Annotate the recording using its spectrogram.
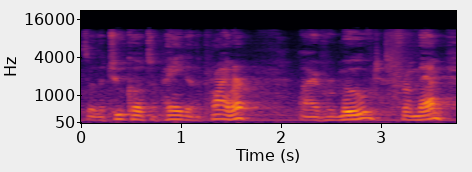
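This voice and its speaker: Noticeable background noise runs underneath speech delivered at a moderate pace. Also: man. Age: 60s. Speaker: home renovator. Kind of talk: tutorial. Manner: halting, many fillers.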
